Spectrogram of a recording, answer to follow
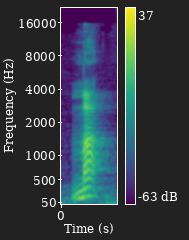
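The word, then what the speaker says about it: ま: flame then we have ma ma is pronounced like the English word ma meaning mother in other words it sounds like ma in Mark how to remember ma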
